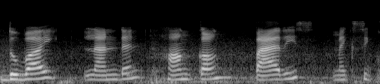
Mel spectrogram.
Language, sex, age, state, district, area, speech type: Tamil, female, 18-30, Tamil Nadu, Kallakurichi, rural, spontaneous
